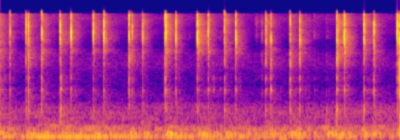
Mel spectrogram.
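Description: Long pink acrylic nails tap rapidly on a clear plastic pen barrel with pastel beads inside. Around twenty crisp, bright clicks arrive in an irregular run, each dying away instantly. A soft low hum sits underneath throughout.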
